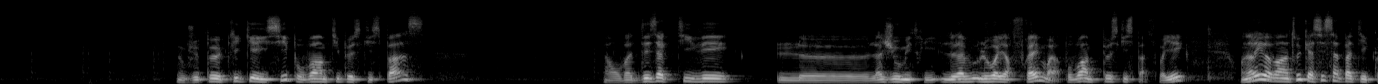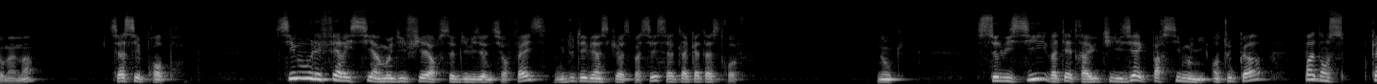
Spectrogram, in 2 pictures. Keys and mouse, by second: 0.3-0.8 middle drag, 1.1-1.5 shift+middle drag, 2.1 click, 2.5-3.1 middle drag, 3.3-3.6 shift+middle drag, 5.9 middle click, 7.2-10.2 drag, 10.7-11.9 middle drag, 12.7-13.2 shift+middle drag, 13.4-15.8 middle drag, 16.6-17.0 shift+middle drag, 17.2 middle click, 20.2-23.4 drag, 24.1-25.1 middle drag, 26.6 click, 27.2-27.5 middle drag.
